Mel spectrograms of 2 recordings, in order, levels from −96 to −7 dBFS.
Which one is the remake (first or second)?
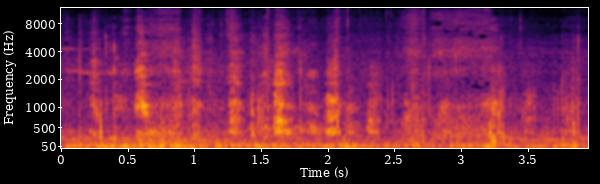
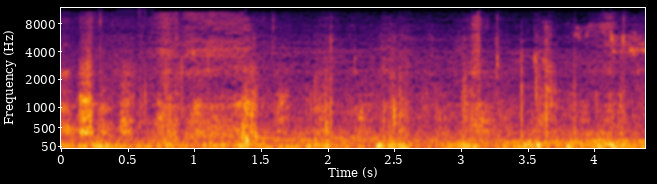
second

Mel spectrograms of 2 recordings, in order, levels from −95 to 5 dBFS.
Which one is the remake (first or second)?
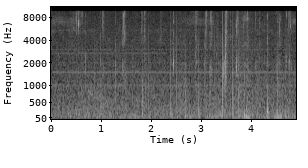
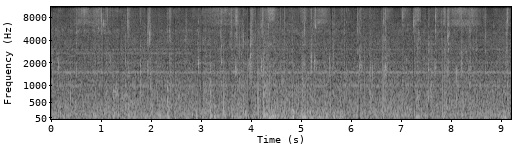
second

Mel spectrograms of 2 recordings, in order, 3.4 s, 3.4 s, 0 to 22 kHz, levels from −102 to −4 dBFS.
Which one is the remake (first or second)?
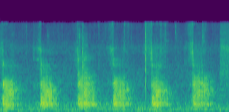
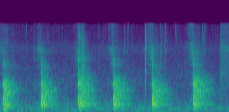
first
